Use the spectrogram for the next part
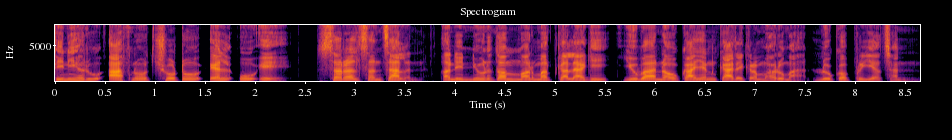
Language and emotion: Nepali, neutral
